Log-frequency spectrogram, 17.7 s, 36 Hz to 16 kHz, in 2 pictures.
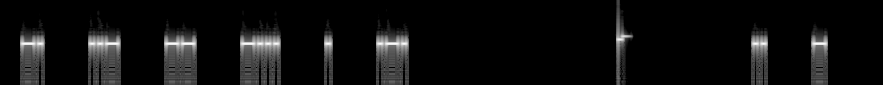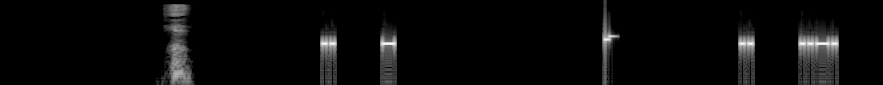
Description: Morse code, heard as a keyed tone, about 30 wpm, spaced as for 14 wpm, 700 Hz. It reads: NUMBER IT IT IF
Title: 4x Character Spacing - Top 100 Words - 30wpm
